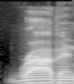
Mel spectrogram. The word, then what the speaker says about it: Rahbin: amazing audience all right well my name is robin uh my mama didn't spell it like that i spell it r-a-h-b-i-n but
